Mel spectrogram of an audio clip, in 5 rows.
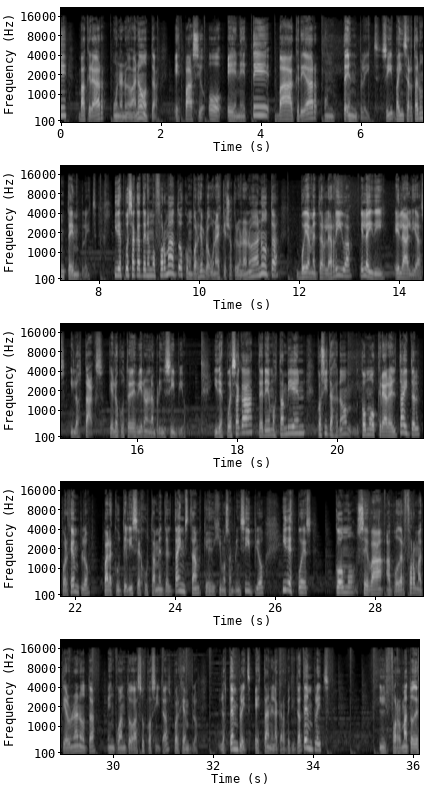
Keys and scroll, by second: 0.0-0.3 typing, 0.6 Escape, 1.5-3.6 typing, 4.6 Escape, 7.1-9.6 typing, 9.3 Escape, 10.6-12.0 typing, 15.0 Escape, 15.4 j, 16.5-19.2 typing, 20.3 k, 21.8 j, 22.6 shift+v, 22.7 Escape, 24.4 j, 25.9 k, 27.2 j, 29.6 Escape, 30.0 k, 31.5 shift+v, 34.2 Escape, 34.4 j, 35.1 shift+v.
